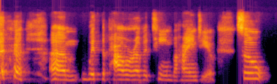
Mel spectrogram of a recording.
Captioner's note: laughter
